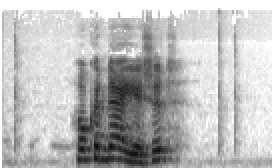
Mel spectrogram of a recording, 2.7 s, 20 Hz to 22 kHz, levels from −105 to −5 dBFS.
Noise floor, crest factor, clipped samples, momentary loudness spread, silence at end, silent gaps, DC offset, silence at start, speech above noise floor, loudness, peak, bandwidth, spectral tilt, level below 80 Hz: -61 dBFS; 18 dB; under 0.1%; 17 LU; 1 s; none; under 0.1%; 0.75 s; 45 dB; -15 LUFS; -2 dBFS; 14 kHz; -5 dB/octave; -62 dBFS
